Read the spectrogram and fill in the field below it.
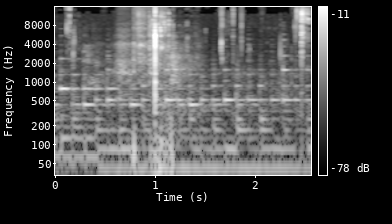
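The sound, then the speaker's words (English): A quiet sip of hot coffee, with a brief wet slurp in the middle and soft liquid movement around it, over faint background hum and no talking. “So, speaking of lubricant, let's have a sip of coffee.”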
